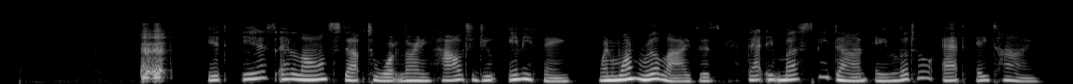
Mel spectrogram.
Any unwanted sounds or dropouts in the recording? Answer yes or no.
yes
